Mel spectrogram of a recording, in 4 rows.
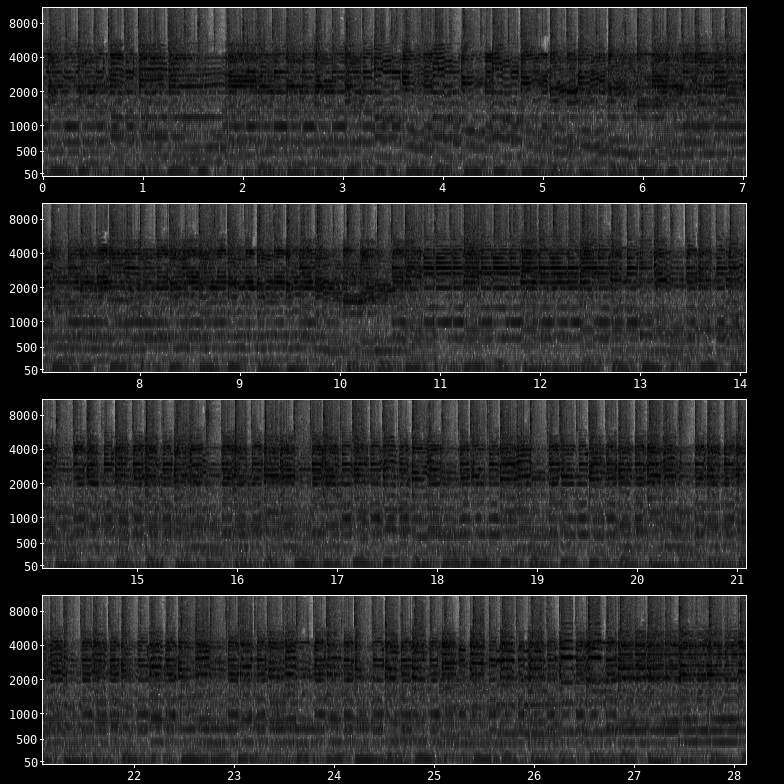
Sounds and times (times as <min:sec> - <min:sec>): Acoustic guitar: 0:00.0 - 0:28.1.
